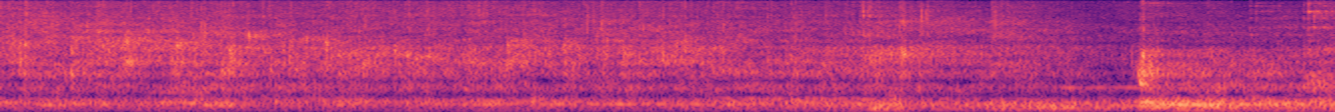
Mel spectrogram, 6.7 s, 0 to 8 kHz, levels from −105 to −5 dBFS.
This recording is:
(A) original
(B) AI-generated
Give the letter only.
A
